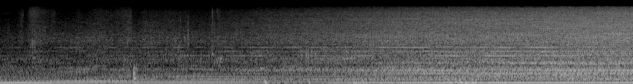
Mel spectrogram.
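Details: 1996 Toyota Cresta (JZX100) with crank/no-start condition, just after fuel pump replacement; fires and holds a steady, even idle with smooth low hum, no knocks or misses, lifting slightly near the end, apparently no leaks; running healthy.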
